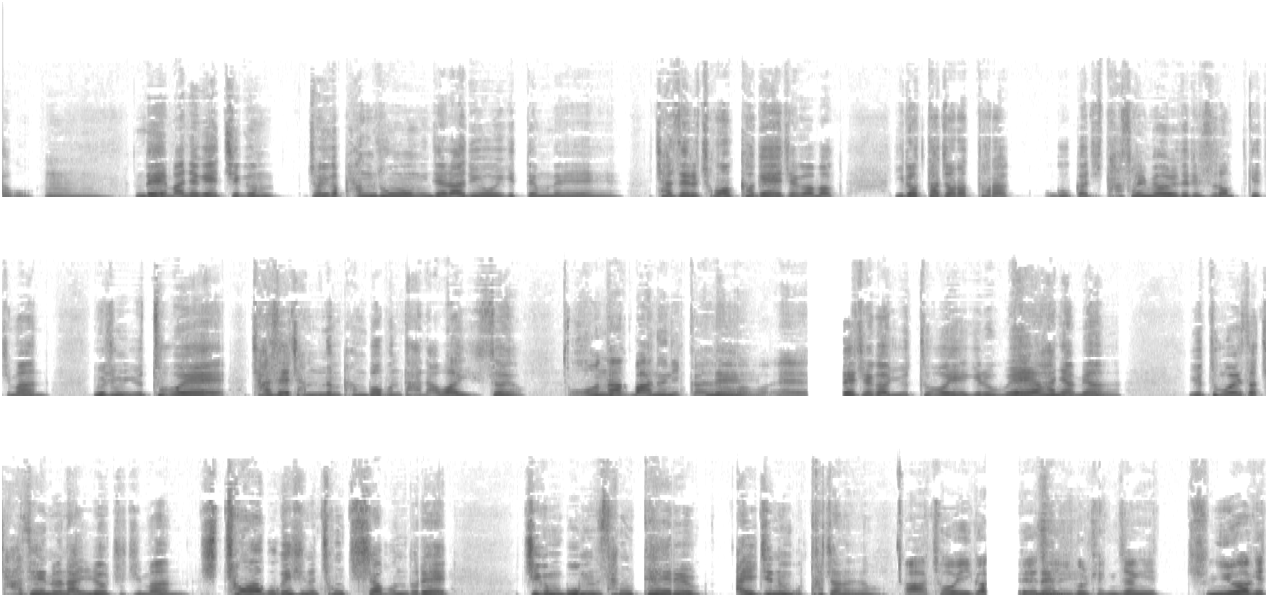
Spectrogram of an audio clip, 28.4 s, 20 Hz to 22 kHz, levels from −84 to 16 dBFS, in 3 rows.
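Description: At 15.51 s and again at 26.33 s the speech hits a stream reconnect: the connection drops, there's about a quarter-second of silence, then a fresh decoder picks up mid-stream roughly a fifth of a second further on, so a little is skipped each time.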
